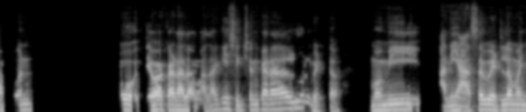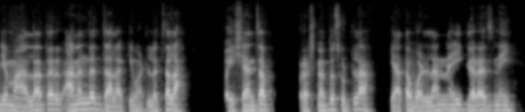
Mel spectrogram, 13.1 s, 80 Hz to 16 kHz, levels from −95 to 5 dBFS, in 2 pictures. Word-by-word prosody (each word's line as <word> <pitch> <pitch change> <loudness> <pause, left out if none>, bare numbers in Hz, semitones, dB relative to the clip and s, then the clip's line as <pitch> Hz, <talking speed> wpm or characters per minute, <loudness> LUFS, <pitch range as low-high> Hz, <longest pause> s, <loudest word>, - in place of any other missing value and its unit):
आपण. 135 +1 -5 1.2
हो. 140 -2 +5 0.2
तेव्हा 130 +1 +6
कळलं 125 -3 +3
मला 100 +6 -5
की 150 0 -5
शिक्षण 135 0 -6
करायला 145 +2 +3
लोन 175 0 -4
भेटतं. 115 - -6 0.4
मग 125 +1 0
मी 140 +1 -1 0.3
आणि 120 +3 -1
असं 115 +5 +2
भेटलं 135 0 +4
म्हणजे 135 0 0
मला 120 0 +1
तर 145 0 +3
आनंदच 145 +3 +1
झाला 110 0 +2
की 110 +4 -8
म्हटलं 115 0 -5
चला 145 -1 +5 0.6
पैशांचा 120 +6 +2 0.4
प्रश्न 110 +3 -2
तर - - +2
सुटला 140 +3 -1
की - - -10
आता 110 +3 +1
वडिलांनाही 125 +4 -1
गरज 120 0 +2
नाही 125 -1 -5
130 Hz, 145 wpm, -23 LUFS, 120-140 Hz, 1.2 s, तेव्हा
